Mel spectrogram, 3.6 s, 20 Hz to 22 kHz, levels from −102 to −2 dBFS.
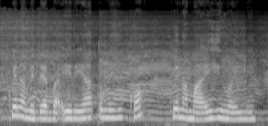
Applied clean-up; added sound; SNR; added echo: none; Motorcycle; 11 dB; none.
